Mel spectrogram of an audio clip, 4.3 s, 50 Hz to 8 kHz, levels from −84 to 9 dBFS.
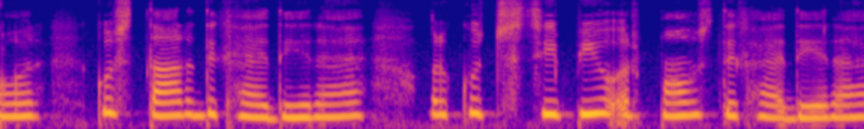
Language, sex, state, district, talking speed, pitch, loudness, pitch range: Hindi, female, Chandigarh, Chandigarh, 195 wpm, 275 Hz, -14 LUFS, 255-295 Hz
